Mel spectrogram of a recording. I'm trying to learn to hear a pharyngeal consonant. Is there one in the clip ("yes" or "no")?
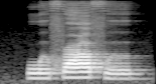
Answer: yes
